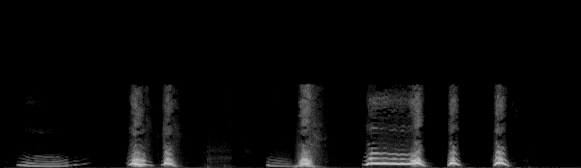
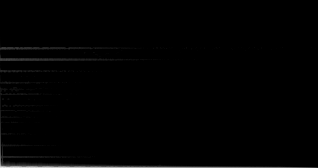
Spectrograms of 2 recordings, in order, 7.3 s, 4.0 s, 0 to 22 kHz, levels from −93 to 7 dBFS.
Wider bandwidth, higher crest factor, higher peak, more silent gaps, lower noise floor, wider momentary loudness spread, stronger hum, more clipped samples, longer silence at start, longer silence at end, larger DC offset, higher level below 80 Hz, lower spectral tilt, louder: first, 11.5 kHz vs 0.2 kHz; about the same, 20 dB vs 16 dB; second, -8 dBFS vs 0 dBFS; neither; first, -79 dBFS vs -55 dBFS; second, 16 LU vs 25 LU; neither; neither; first, 0.25 s vs 0 s; second, 0.9 s vs 1.45 s; neither; second, -76 dBFS vs -18 dBFS; second, -3 dB/octave vs -13.5 dB/octave; second, -25 LUFS vs -19 LUFS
